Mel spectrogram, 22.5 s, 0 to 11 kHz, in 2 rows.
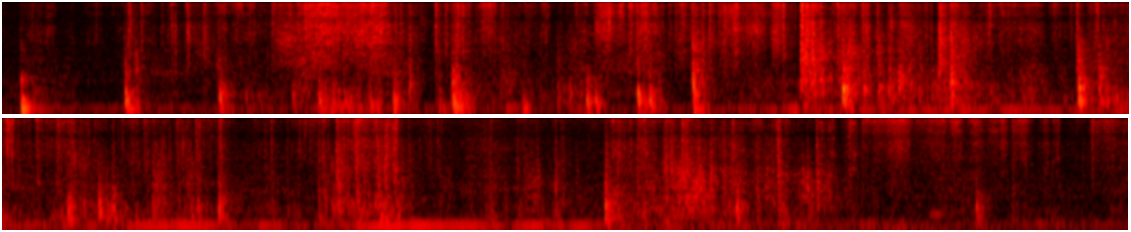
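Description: Romex 14-3 house cable with ground being drawn by hand past the side blade of a prototype solid-wire stripper, slitting its plastic outer sheath. The sound is a series of scraping, rustling pulls broken by many clicks and clinks from handling the cable against the metal stripper.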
